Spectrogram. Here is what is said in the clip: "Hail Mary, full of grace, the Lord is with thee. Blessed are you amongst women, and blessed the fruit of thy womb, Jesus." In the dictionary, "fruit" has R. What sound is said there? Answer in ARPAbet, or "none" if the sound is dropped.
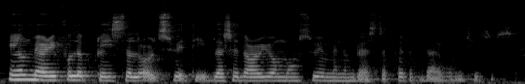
none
